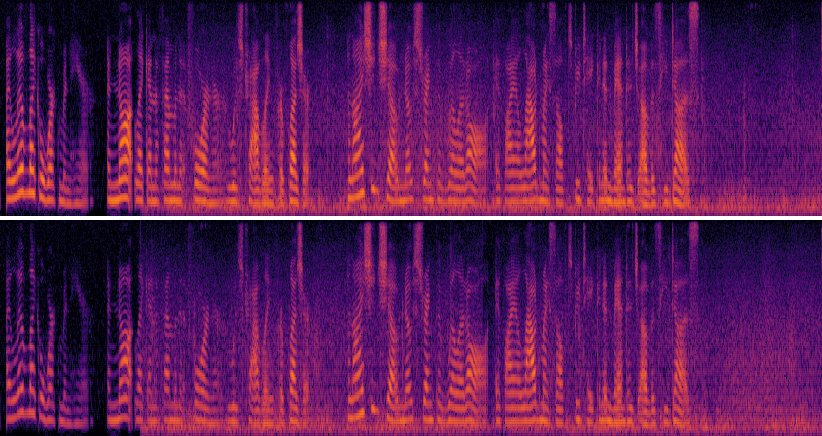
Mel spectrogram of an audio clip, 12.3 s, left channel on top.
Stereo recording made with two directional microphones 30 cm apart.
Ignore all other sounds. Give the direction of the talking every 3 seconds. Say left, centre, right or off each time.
left, left, centre, left.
